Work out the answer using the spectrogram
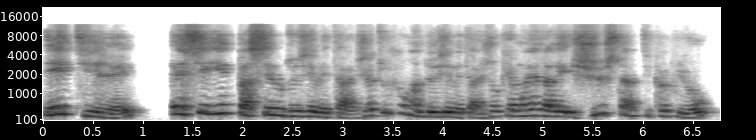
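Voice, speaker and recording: Calm male yoga teacher, echoey room. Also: high-pitched. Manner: calm, guiding, drawn-out cues. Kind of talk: guided yoga class instruction. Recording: echoey room, voice far from mic.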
